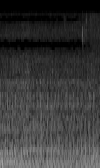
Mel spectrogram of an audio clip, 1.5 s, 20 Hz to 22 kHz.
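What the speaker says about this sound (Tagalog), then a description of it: "Pakinggan nyo yung tunog ng makina." A Honda Mio i 125 scooter fitted with a 160cc big bore kit idles steadily, its engine droning loud and close without a break and still running a little rough.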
